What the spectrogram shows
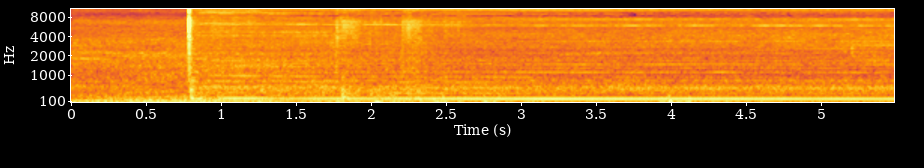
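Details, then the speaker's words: GMC Sierra 6.0 with an upgraded 340 LPH fuel pump, return line flowing lots of cold fuel: after a click a steady low hum with a constant mid-pitch tone, no surging or rattle, the pump running healthy. "oh yeah that thing is working and it's working healthy all right this is great very good"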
